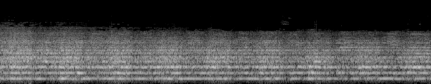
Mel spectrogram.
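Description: Melodic techno breakdown: a sustained synth chord holds steady with no drums or bass beat.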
